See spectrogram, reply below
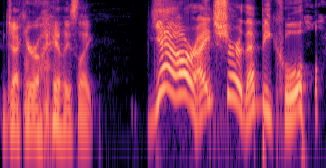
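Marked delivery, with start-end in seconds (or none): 1.5-3.2 high, drawn-out dopey yes; goofy eager agreement. Retold or imitated. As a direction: agree far too readily, as a spoof. Villain casually agreeing to plot.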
